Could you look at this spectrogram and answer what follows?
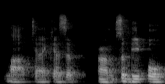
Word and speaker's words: LaTeX: using what is called lotex so this is pronounced lotec as a um some people pronounce it latex either way so there are two different types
